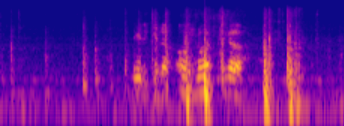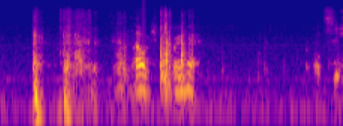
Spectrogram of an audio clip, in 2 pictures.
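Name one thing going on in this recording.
Cables rustle and clatter as they are handled.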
